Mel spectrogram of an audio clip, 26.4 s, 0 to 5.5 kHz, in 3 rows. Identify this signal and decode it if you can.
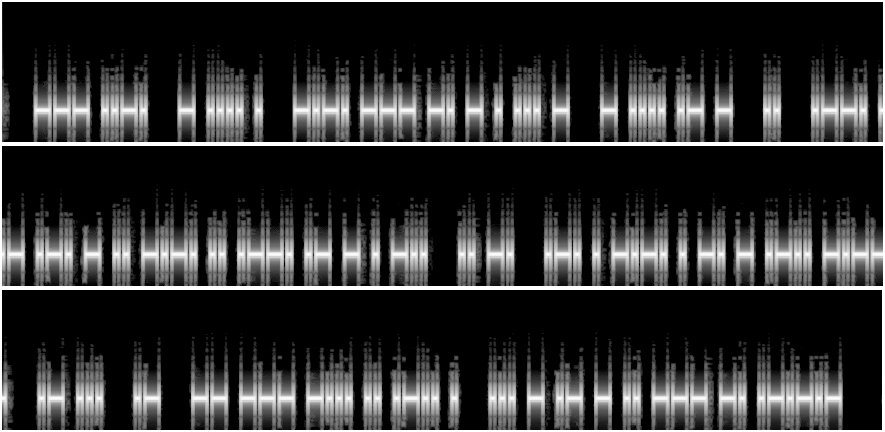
Morse code, heard as a keyed tone, about 25 wpm, 600 Hz. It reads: OF THE CONTEST THAT I PARTICIPATED IN RECENTLY AS A MOBILE STATION.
